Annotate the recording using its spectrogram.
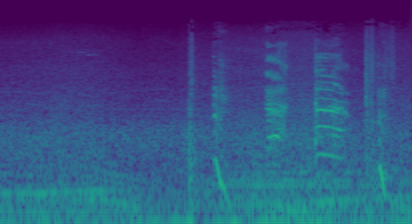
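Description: A body hits the pavement with a heavy thud.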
